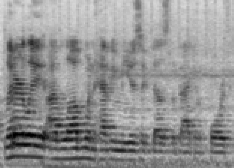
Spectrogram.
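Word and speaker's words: Muzak: Scante, Real Cocaine Music, High Till Dawn, and music is spelled uh M U Z A K.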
